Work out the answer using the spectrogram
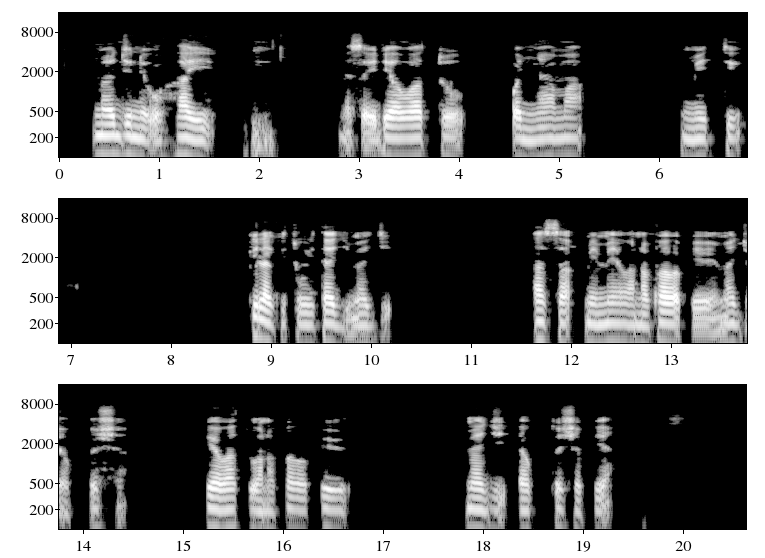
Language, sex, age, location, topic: Swahili, male, 18-24, Wajir, health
